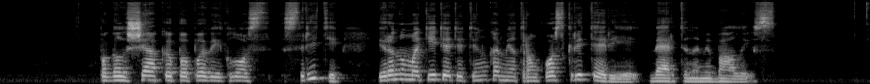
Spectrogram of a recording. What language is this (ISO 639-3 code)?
lit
